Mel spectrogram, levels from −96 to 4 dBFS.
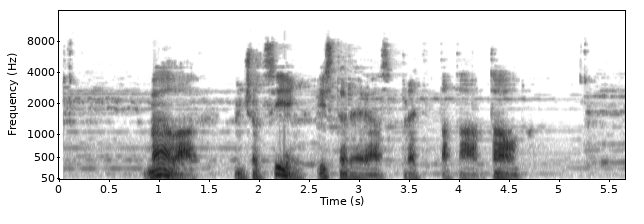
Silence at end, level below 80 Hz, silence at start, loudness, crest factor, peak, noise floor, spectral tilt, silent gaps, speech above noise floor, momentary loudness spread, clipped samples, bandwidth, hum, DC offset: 0.2 s; -34 dBFS; 0.1 s; -18 LUFS; 18 dB; 0 dBFS; -56 dBFS; -6 dB/octave; none; 39 dB; 17 LU; under 0.1%; 8.4 kHz; none; under 0.1%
